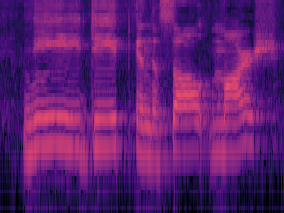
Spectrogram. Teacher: successive as an Elliot's knee deep in the salt marsh where one long e sound follows another and then the short a sound is also repeated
